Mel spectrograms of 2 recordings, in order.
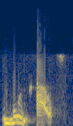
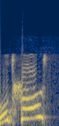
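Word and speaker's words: Wodehouse: El autor es Pelham Grenby Woodhouse, obviamente inglés, y está editado por Anagrama.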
